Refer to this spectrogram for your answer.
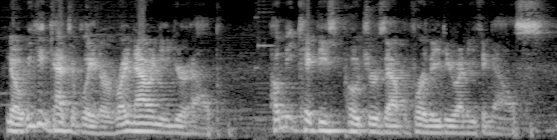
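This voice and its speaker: A man's voice: fairly low pitch, expressive, brisk, soft background music, natural voice. A man voicing a stern, righteous woman trainer from a game, imperious in manner, in an echoey room. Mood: urgent, commanding. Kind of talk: dramatised game dialogue.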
